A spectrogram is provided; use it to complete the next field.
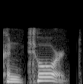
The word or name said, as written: contort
